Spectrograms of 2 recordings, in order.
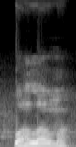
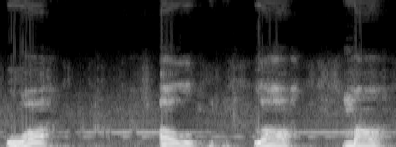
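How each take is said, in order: First: It is said fast, syllables run together. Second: It is said slowly, syllable by syllable.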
